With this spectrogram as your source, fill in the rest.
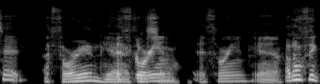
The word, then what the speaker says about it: Ithorian: how you pronounce it athough rien yes corinne Ithorian yeah I don't think pronunciation really matters and stars that I never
